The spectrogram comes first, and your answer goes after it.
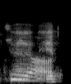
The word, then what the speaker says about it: luteal: the faces, the pronunciation of the faces, follicular and Okay, luteal.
